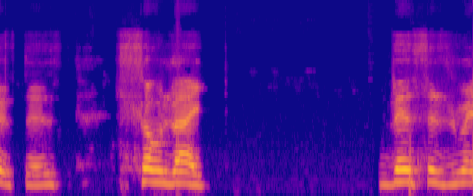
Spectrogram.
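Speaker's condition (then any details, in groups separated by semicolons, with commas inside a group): Cerebral palsy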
